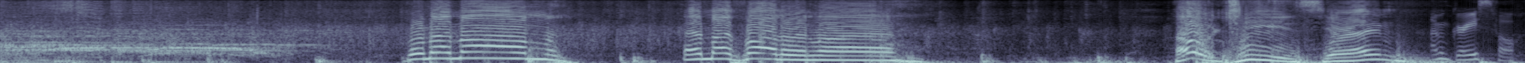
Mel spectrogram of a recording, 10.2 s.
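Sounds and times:
studio audience applause: 0.0 - 8.6
speech: 2.7 - 3.9, 4.6 - 6.2, 7.8 - 10.1.

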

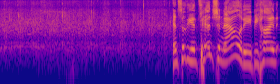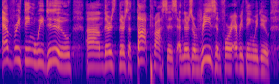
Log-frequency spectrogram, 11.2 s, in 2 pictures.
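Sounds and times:
audience applause: 0.0 - 3.5
speech: 3.5 - 11.1.

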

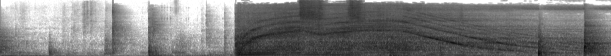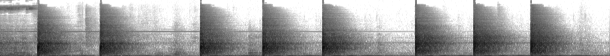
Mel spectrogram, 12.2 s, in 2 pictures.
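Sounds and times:
saw sawing: 2.4 - 7.3
hammering: 2.4 - 11.7.

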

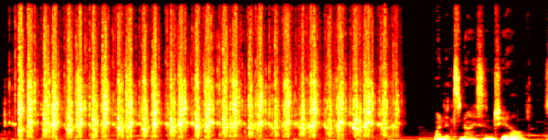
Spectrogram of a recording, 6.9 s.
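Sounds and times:
ice rattling in a cocktail shaker being shaken: 0.0 - 5.1
speech: 5.4 - 6.8.

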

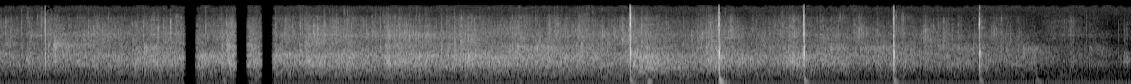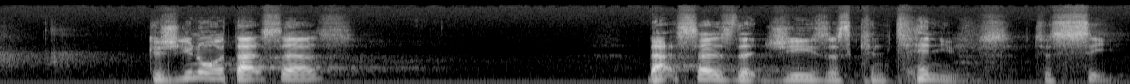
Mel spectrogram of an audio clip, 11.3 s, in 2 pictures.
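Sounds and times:
audience applauding in celebration: 0.0 - 6.2
speech: 6.4 - 7.5, 8.9 - 11.2.

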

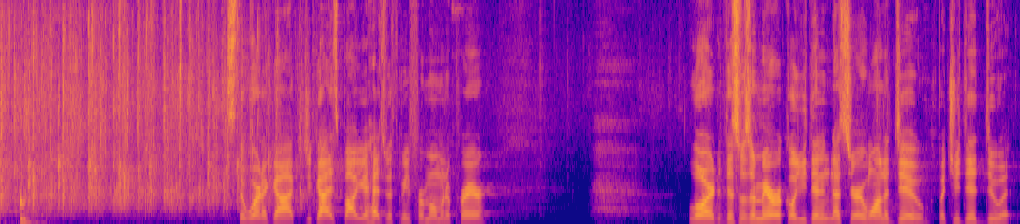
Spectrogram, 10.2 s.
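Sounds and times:
round of applause: 0.0 - 3.3
speech: 2.4 - 5.0, 6.9 - 10.1.

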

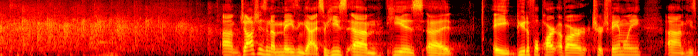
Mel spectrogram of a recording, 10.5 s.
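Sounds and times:
audience clapping: 0.0 - 4.0
speech: 3.3 - 10.4.

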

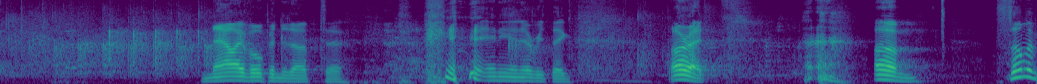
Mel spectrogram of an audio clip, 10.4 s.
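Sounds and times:
church audience applauding: 0.0 - 3.4, 4.3 - 7.9
speech: 2.0 - 3.6, 4.4 - 5.9, 6.7 - 7.2, 8.0 - 9.3, 10.1 - 10.3
laughter: 3.6 - 6.0.

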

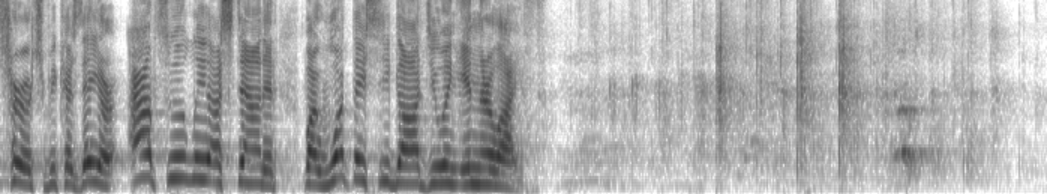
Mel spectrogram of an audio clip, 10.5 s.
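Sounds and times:
speech: 0.1 - 5.4
audience clapping: 5.6 - 10.4
cheering: 5.7 - 10.0.

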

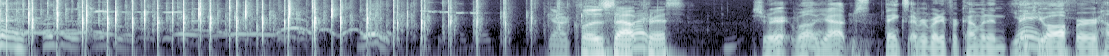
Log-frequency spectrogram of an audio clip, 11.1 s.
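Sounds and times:
voices cheering and chattering: 0.0 - 4.0
small crowd clapping at a live event: 0.0 - 6.2
speech: 5.5 - 6.9, 7.6 - 11.0.

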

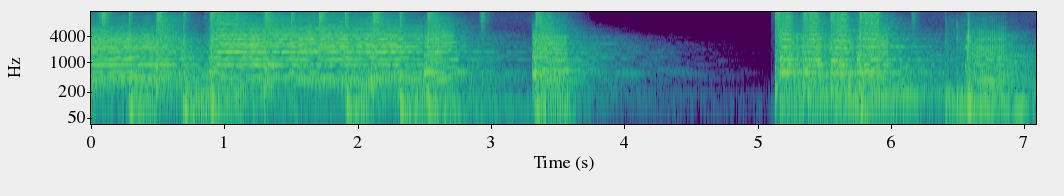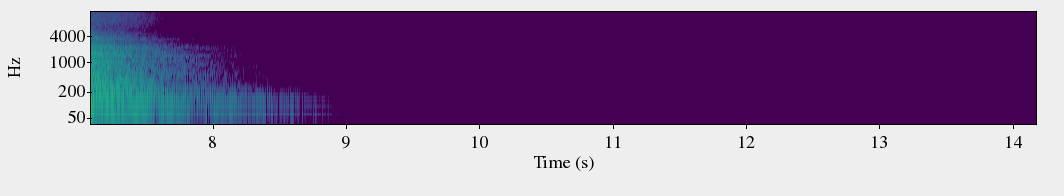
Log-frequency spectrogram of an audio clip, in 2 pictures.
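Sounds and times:
instrumental music: 0.0 - 4.2, 5.1 - 7.8.

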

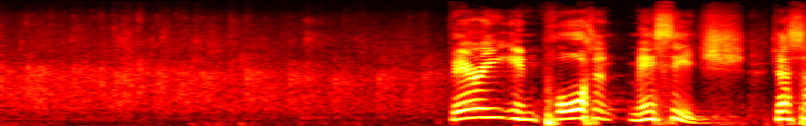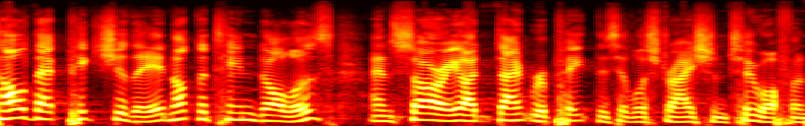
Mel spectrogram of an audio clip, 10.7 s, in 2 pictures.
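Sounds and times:
audience applause: 0.0 - 3.0
speech: 3.0 - 10.7.

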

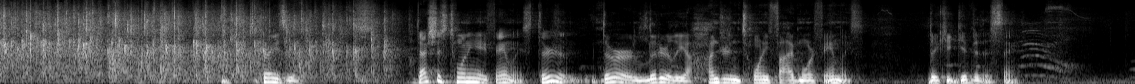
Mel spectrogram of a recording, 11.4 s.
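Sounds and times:
crowd applause: 0.0 - 4.5
speech: 2.6 - 3.2, 4.1 - 8.6, 9.3 - 10.3.

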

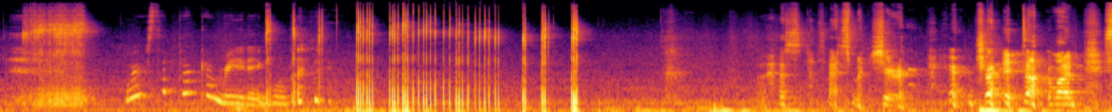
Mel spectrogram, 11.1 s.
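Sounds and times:
fart noise blown into a microphone: 0.2 - 1.0, 2.7 - 5.9
speech: 2.2 - 3.2, 7.8 - 11.1.

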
